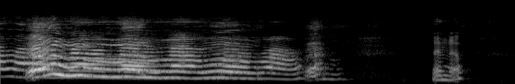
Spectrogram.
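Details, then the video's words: Female pet wolfdog howling with her family to reaffirm her place in it, a long wavering harmonic howl sliding downward over three seconds, followed by a short broken note and a brief yelp, with human voices possibly joining. "Hybrid howl"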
